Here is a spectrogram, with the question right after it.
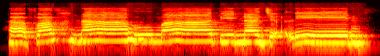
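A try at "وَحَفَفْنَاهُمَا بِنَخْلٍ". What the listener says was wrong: Bukan. Bukan minajlin. Ibu lupa titik nih. Setahun yang ngaji jadi lupa titik. Binakhlin ya, Bu, ya, bukan binajlin, Bu, ya.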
